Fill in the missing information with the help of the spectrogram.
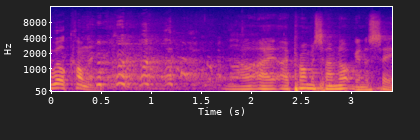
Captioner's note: laughter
